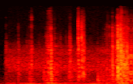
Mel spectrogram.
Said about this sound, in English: I knocked on the door.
